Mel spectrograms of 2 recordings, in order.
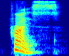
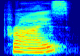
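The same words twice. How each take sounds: First: "price" with a clipped vowel cut off by the s; short vowel before voiceless s. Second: "Prize" with a stretched vowel and buzzing z; long vowel before voiced z. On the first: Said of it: "second one ... shorter". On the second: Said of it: "first word will sound longer". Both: Shown as a demonstration.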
